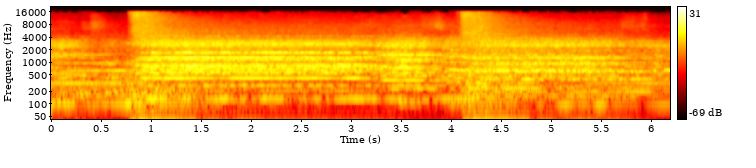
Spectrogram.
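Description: Bel canto opera: orchestra and chorus singing together, swelling into a loud full-ensemble entry about a second in, with another strong accent about four seconds in.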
